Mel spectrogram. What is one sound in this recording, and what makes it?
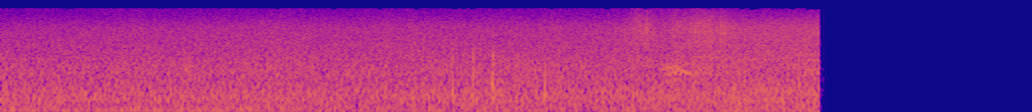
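A man gets up from a creaking chair.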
